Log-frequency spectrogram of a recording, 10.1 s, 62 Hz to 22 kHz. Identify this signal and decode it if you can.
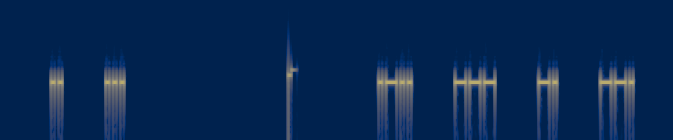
Morse code, heard as a keyed tone, about 22 wpm, spaced as for 10 wpm, 700 Hz. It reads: IS LONG
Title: 4x Character Spacing - Top 500 Words - 22wpm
